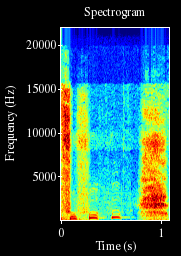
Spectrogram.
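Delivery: a quick high burst of laughter; bright amused laugh; short laugh. Real, not acted. Reacting to Artemis's message.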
